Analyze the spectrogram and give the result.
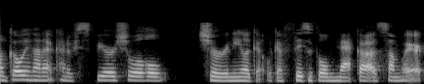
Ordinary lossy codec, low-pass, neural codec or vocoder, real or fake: MP3, 32 kbps; 7.2 kHz; codec, 16 kHz, 0.8 kbps, ZipCodec; fake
